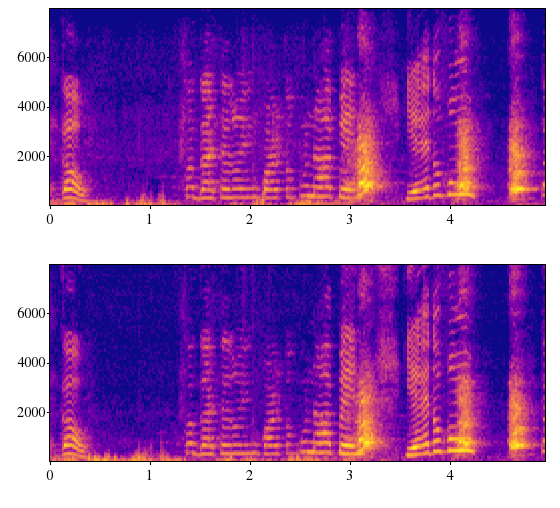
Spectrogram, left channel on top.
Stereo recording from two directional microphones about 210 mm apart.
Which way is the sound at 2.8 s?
50° right (ahead or behind).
